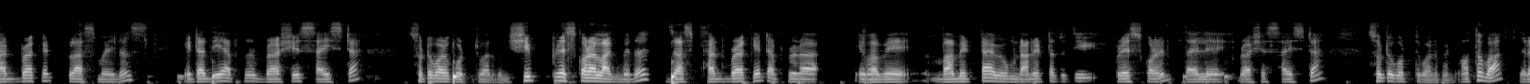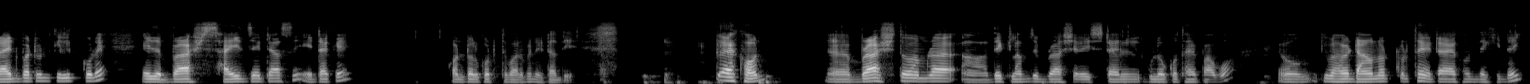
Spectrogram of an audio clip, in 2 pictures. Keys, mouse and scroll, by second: 0.0-2.0 typing, 5.5 ctrl+z, 22.3 ctrl+z.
